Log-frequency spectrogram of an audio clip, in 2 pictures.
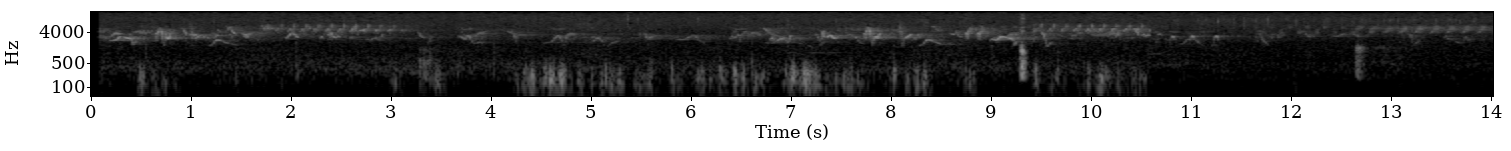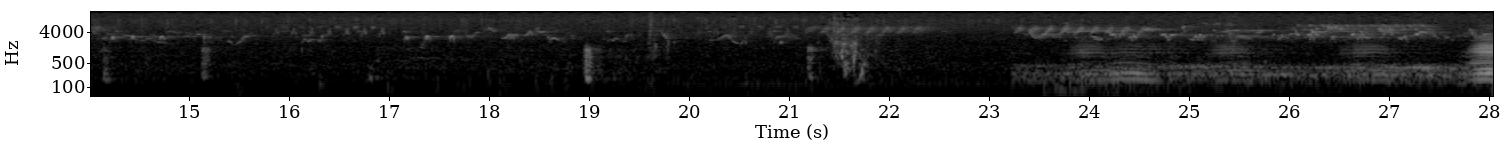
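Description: Songbirds chirping and calling in quick, high-pitched phrases over a pond. Low soft thumps come through in the first ten seconds, and a deeper droning sound with several steady tones comes in near the end.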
